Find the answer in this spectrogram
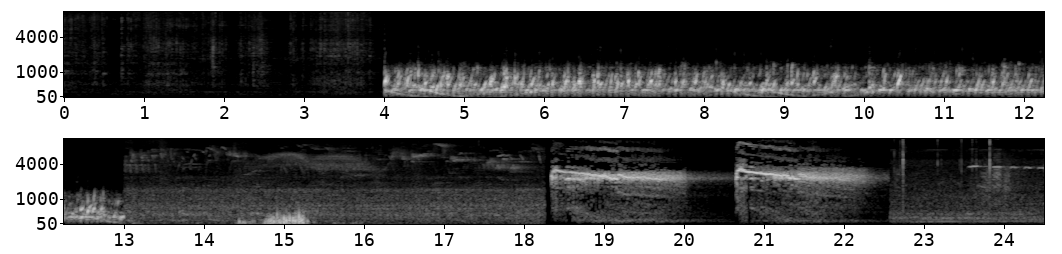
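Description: A string of different animal sound clips. A faint opening gives way to about nine seconds of loud, continuous rough noise. Near the end come two loud screams from a bird of prey, each about two seconds long and falling in pitch.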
